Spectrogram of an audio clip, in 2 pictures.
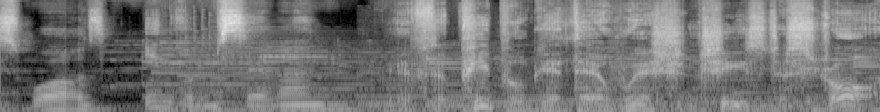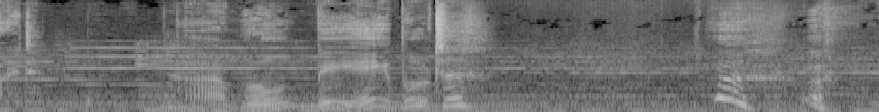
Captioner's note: sob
